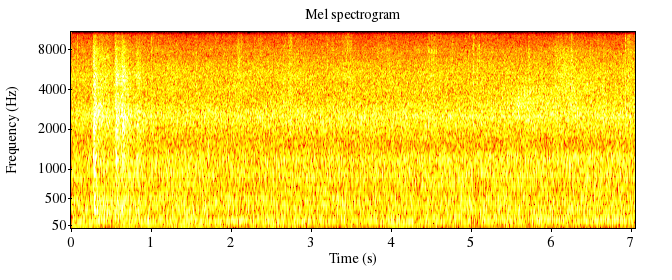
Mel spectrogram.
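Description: Steady low diesel rumble of the docked ro-ro ferry and the vehicles on its car deck running, with a couple of brief clatters about half a second in.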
